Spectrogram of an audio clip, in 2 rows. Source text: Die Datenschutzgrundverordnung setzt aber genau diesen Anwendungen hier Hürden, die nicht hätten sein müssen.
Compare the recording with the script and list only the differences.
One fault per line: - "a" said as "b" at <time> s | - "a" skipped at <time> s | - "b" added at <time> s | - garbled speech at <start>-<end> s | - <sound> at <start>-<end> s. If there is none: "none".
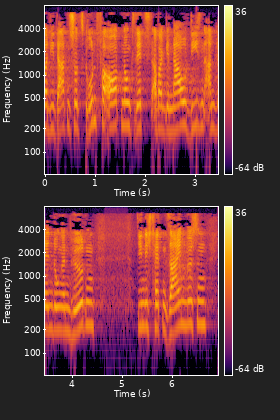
- "hier" skipped at 4.0 s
